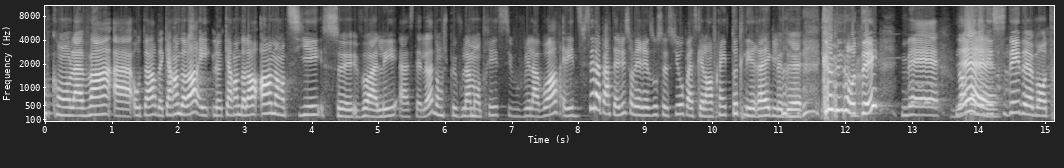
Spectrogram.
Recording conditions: live audience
